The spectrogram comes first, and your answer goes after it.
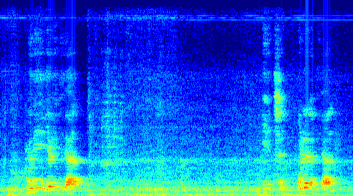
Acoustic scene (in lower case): elevator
